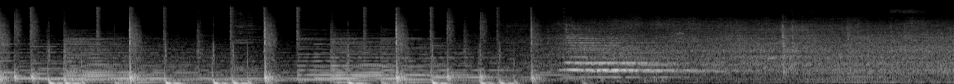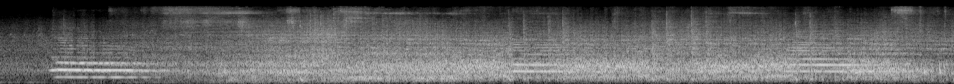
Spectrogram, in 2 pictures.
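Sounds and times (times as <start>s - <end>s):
train horn blast: 5.4s - 7.4s, 10.0s - 11.4s, 14.6s - 15.4s, 17.4s - 18.6s
coaches clattering over rail joints: 11.4s - 19.0s.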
